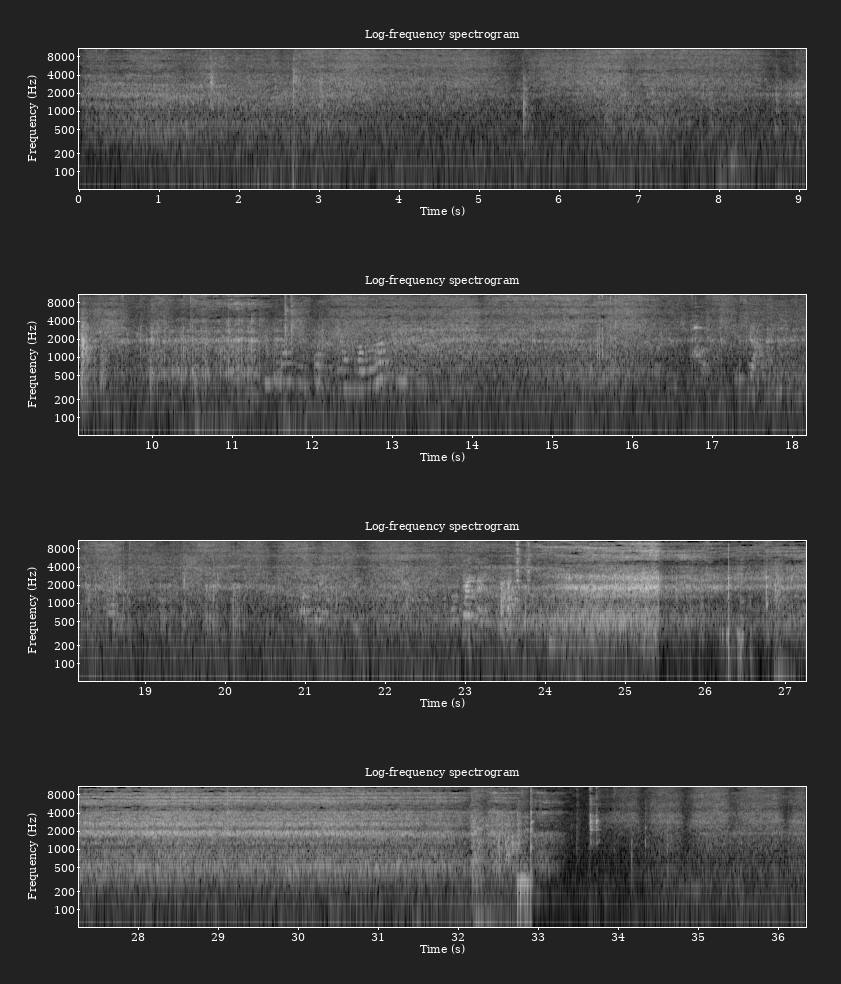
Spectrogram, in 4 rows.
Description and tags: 24.12.2010: between 15.00 and 20.00. christmas eve preparation sound. my family home in Jelenia Gora (Low Silesia region in south-west Poland).
sound of ironing tablecloth.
